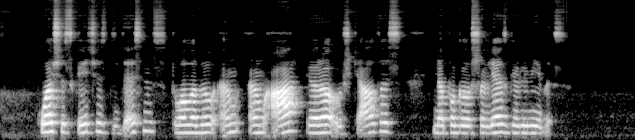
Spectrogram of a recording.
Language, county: Lithuanian, Vilnius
